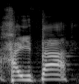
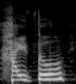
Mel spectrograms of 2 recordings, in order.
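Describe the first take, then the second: First: The word ends with an a vowel. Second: The word ends with an u vowel. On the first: "kadang fathah" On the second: "kadang di atas dhamma"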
